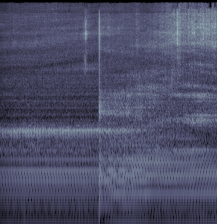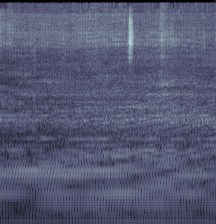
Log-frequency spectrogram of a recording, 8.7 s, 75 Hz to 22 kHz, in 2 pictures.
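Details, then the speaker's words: MaXpeedingrods 4000W dual-fuel inverter generator powering an RV air conditioner in hot weather, eco mode off; steady drone, slightly louder than before, even and smooth with no misses or knocks; normal running under load. "It's a little louder than it was. Yeah. Running just fine."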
